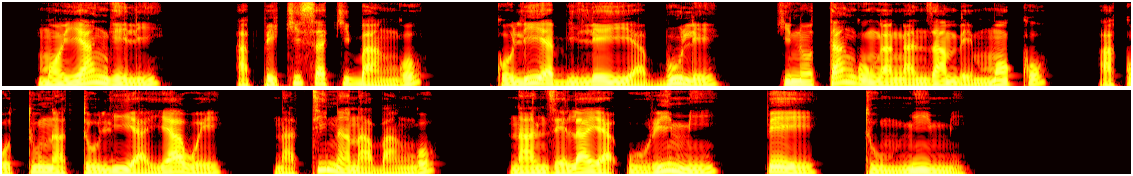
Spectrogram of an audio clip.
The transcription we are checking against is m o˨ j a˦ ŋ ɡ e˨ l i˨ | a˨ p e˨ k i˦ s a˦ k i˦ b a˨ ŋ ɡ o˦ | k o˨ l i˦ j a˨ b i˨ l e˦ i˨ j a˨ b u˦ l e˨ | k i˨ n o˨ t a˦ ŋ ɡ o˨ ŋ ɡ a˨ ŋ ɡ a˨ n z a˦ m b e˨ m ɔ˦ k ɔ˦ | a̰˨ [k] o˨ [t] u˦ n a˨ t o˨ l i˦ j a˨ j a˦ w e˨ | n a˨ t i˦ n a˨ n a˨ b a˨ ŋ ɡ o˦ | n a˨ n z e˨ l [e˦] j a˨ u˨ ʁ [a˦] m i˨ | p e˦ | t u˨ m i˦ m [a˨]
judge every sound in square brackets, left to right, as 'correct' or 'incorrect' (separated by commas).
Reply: correct, correct, incorrect, incorrect, incorrect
